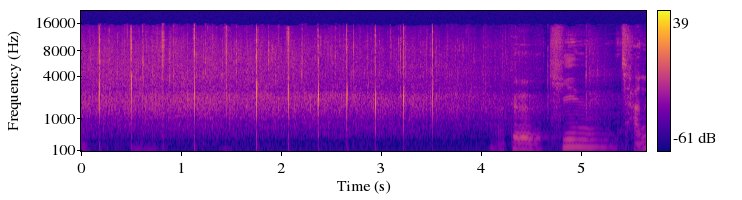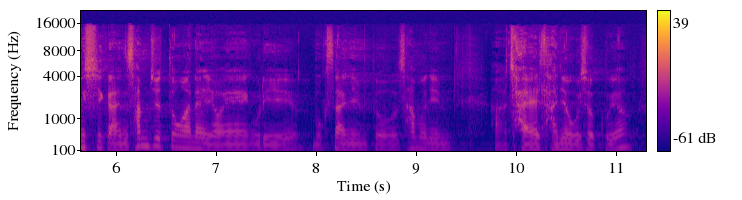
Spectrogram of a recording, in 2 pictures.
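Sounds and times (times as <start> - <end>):
church audience applauding: 0.0 - 5.2
speech: 4.3 - 11.3.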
